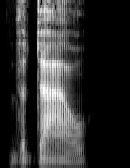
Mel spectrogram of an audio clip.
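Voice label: "dow", British English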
